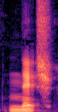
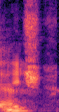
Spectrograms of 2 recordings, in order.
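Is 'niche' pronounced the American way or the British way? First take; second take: American; British. First: The word is said with an American pronunciation. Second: The word is said with a British pronunciation. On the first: "that's like the way it's said in American English" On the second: "whereas in British English, right, it's niche"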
